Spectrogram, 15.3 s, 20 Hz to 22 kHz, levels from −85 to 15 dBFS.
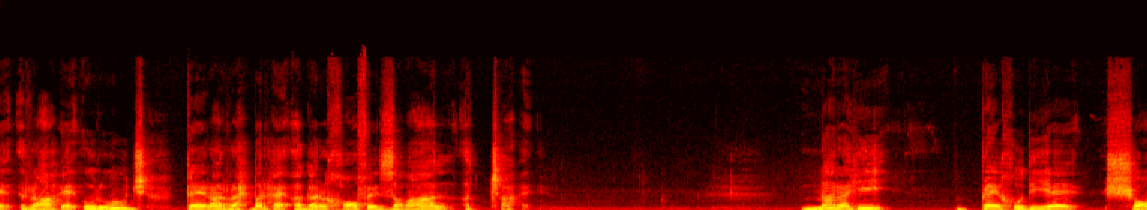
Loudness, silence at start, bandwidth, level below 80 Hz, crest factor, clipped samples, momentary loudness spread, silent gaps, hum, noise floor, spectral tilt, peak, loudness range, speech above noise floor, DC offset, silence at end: -17 LUFS; 0 s; 15.5 kHz; -54 dBFS; 16 dB; under 0.1%; 13 LU; none; none; -54 dBFS; -6 dB/octave; -2 dBFS; 10 LU; 38 dB; under 0.1%; 0 s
